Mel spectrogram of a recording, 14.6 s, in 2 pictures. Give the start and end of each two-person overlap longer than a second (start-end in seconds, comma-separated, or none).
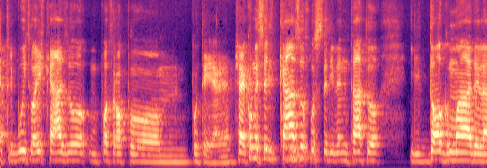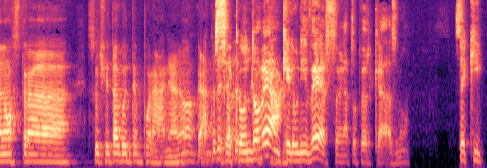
10.5-11.7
